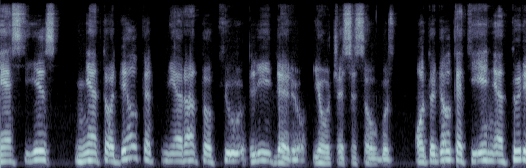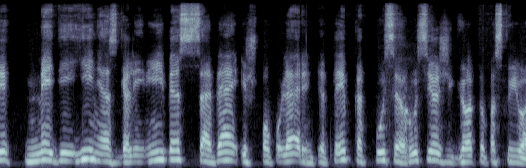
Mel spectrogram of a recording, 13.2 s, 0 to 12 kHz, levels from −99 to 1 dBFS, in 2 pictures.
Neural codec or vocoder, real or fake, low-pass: vocoder, 44.1 kHz, 128 mel bands, Pupu-Vocoder; fake; 10.8 kHz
